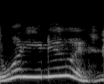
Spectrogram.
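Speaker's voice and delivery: high, alarmed pilot imitation; pilot impression. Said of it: "that's how he talked".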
